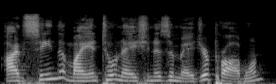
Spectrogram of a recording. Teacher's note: my intonation after problem was rising because I was not done with the thought group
